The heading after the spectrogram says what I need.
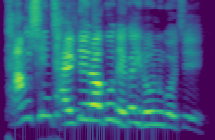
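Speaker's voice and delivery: high, loud mock nagging; heaping blame. Wife pouring blame on her husband, acted angry nagging. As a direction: nag him as if for his own good. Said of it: "남편을 향해 막 비난을 퍼부으면서".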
